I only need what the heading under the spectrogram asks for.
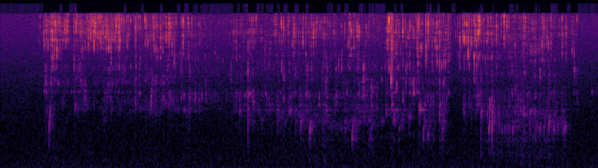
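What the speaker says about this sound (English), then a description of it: "The sound of pouring came from a cup" Water pours steadily in a thin splashing stream, starting abruptly and continuing with small gurgling variations, close by and fairly quiet.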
